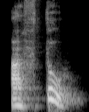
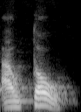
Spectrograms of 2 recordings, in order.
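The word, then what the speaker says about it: αὐτοῦ: Y se pronuncia, como vamos a ver hoy, aftu. Y les voy a explicar por qué. Aunque se escribe autou, ¿no?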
